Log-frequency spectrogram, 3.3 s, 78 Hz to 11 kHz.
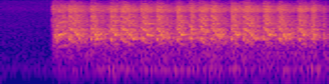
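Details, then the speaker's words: Neglected Kawasaki ZG1000 Concours spins over at an even, lively pace but never fires; spark seems present but no fuel reaches the carburetors, later found gelled up. "let's see if the carbs are getting fuel now no fuel down in the jacks we're done"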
